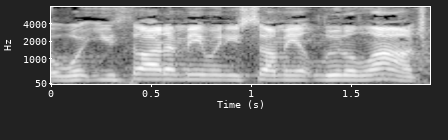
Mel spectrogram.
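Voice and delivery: usual speaking voice

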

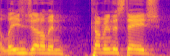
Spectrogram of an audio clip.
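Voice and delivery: booming emcee build-up to the name; grand entrance announcement. Real, not acted. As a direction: hype the crowd for the next act. Host introducing comic on stage.

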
